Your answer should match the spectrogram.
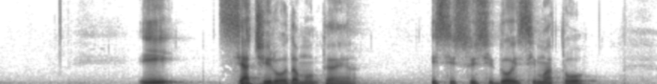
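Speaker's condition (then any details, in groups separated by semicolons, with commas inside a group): No condition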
